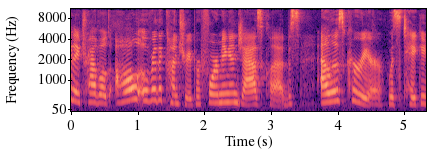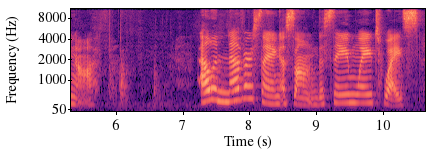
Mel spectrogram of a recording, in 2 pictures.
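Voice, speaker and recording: High-voiced woman reading a children's story. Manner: gentle, clear storytelling with counting prompts to children. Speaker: children's librarian.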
